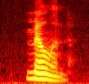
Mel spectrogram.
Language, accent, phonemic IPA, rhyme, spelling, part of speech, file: English, US, /ˈmɛlən/, -ɛlən, melon, noun / adjective, En-us-melon.ogg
